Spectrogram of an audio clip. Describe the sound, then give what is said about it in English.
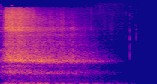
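A deep breath let out slowly during a relaxation exercise: one long, breathy exhale that starts loud and fades steadily over nearly two seconds. “Take a deep breath. Hold it. And let go.”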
